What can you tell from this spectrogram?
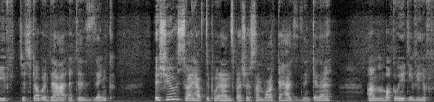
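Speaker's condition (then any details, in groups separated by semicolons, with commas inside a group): Quadriplegic cerebral palsy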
